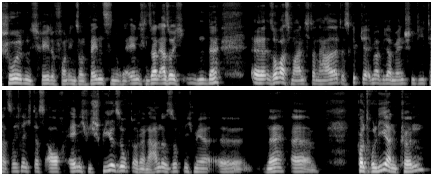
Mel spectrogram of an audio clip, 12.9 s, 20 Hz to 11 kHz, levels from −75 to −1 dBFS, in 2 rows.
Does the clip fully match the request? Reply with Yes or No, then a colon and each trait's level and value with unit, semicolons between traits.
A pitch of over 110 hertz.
Yes: medium, 140 Hz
